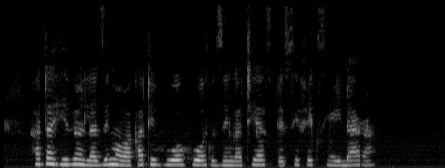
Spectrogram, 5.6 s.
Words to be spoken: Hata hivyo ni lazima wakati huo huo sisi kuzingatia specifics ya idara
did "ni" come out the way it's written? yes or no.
no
